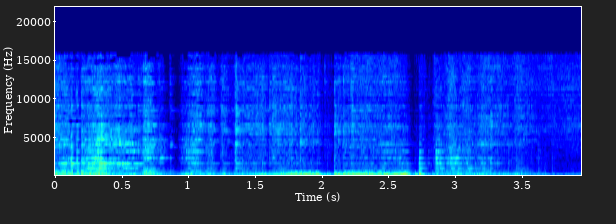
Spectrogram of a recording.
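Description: A large, hollow, empty, smoky-white frosted quartz crystal singing bowl is held in both hands while fingertips and short painted nails rub and tap along its outer rim and sides, with the mallet left unused. The result is quiet, dry scraping and light tapping over faint steady tones, with no sustained singing ring building up.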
